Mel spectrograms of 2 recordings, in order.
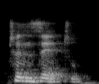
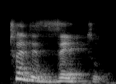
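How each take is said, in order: First: The two words run together as twenzetu. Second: Every syllable of twende is pronounced in full.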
